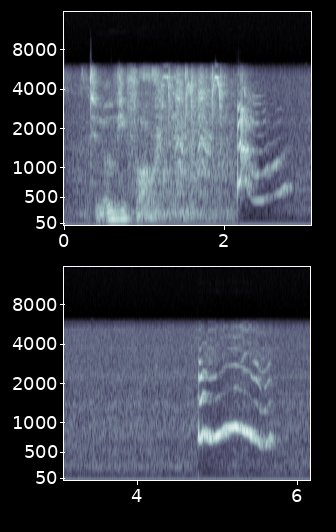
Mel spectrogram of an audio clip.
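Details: Dixie, a Dachshund, reacting while watching a Toyota chase commercial: a television announcer's voice fills the first two seconds, then a sharp yip and a high, wavering whine rising and falling, repeated once more after a pause.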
